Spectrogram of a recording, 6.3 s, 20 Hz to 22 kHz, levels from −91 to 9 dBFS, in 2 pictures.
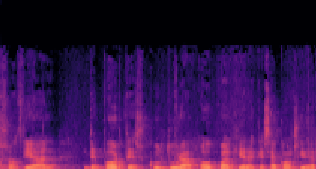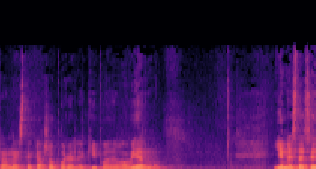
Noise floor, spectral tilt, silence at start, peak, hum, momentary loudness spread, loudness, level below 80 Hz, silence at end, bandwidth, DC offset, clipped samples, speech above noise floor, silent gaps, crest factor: -48 dBFS; -6 dB/octave; 0 s; -6 dBFS; none; 10 LU; -23 LUFS; -54 dBFS; 0 s; 16 kHz; under 0.1%; under 0.1%; 26 dB; none; 18 dB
